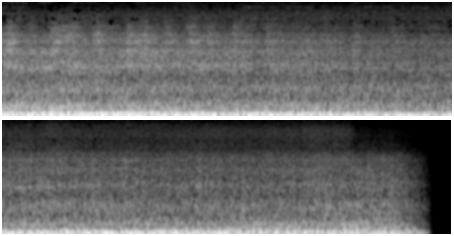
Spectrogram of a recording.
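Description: An NJ Transit commuter train rolling past, a steady low rumble of wheels and running gear that eases slowly and then cuts off abruptly near the end.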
